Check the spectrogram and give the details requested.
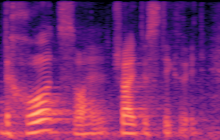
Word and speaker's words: DeGroot: in the netherlands and i learned that it should be pronounced the hot so i'll try to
